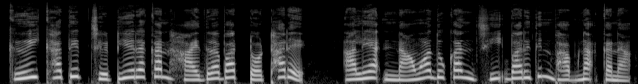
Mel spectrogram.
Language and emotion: Santali, fearful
